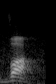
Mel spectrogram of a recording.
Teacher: व यानी कि दांत और ओष्ठ को जोड़ना पड़ेगा, स्पर्श करना पड़ेगा, तब व का शुद्ध उच्चारण आएगा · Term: दंत्योष्ठ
